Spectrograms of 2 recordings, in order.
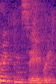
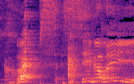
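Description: First: Said in the usual way. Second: Hammed-up French accent on "crepes savory". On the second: Baker telling viewers about savory crepes, mock French accent. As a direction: put on a showy French accent, stretching "savory". Showy French saying, then plain repeat.

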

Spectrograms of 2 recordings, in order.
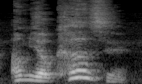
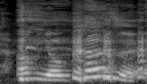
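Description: First: Higher, louder eager claim; excited fan. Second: Much higher and louder, laughing through it; laughing excited insistence. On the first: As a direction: blurt it out like a starstruck kid. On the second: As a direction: repeat it even more eagerly, laughing. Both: Retold or imitated. Teen telling NFL star he's family.

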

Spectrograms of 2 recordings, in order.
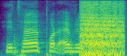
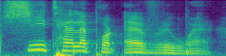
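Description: First: He said loud and sharp; loud wrong take. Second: Said in the usual way. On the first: Real, not acted. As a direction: blurt out he teleport, loud. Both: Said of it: "Why do I keep pronouncing he as a she?".

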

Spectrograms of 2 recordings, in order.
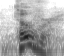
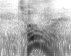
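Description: The two takes are said the same way.

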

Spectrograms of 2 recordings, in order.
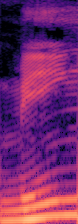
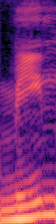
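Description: First: মিং held with a ringing nasal ng; nasal ng ending. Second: মিন closed with a short, clear n; plain n ending. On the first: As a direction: hum the end of মিং through the nose. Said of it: "মিং উচ্চারণ করতে হবে". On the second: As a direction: say মিন without any ng ring. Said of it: "মিন বললে হবে না". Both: Shown as a demonstration.

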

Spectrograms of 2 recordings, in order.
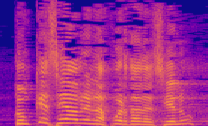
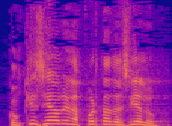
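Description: First: "¿Con qué se abren las puertas del cielo?" asked at normal level, pitch rising on qué; rising question. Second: "¿Con qué se abren las puertas del cielo?" repeated much softer, falling at the end. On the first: Pastor first asking the church the question, rising tone. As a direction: put the question to them, lifting at the end. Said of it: "repeats question, first take". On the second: Pastor repeating the question quietly to make it land. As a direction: drop your voice and let the question sink in. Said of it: "repeats question, second take". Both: Shown as a demonstration.

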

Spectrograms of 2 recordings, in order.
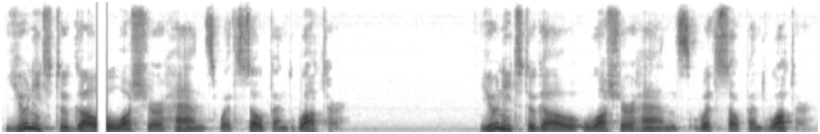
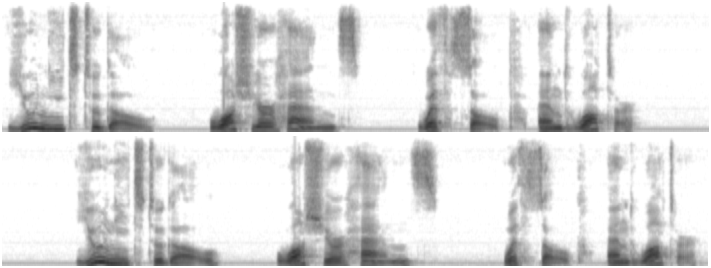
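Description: First: Natural fluent speed; now say it quickly, all in one flow; fast repeat-after-me drill; faster. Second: Very slow, word by word; slow repeat-after-me drill. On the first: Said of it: "dwa razy szybciej". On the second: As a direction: drill it slowly for the class. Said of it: "dwa razy wolno". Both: Shown as a demonstration.

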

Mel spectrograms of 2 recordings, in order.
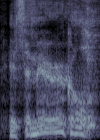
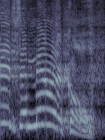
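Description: First: Said in the usual way. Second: Very high-pitched, fervent cry; preacher's climax, pitch soaring; exultant exclamation. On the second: Real, not acted. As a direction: proclaim it at the peak of excitement. Sermon climax, then repeated calmly.

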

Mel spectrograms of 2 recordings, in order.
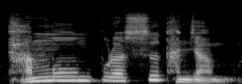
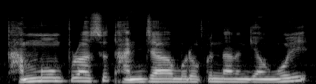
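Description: First: "단모음" raised higher and slowed down; teacher flagging the tricky rule with a high, slow "단모음"; emphatic rule. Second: Said in the usual way. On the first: Shown as a demonstration. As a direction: announce "단모음 플러스 단자음" high and slow like a key rule.

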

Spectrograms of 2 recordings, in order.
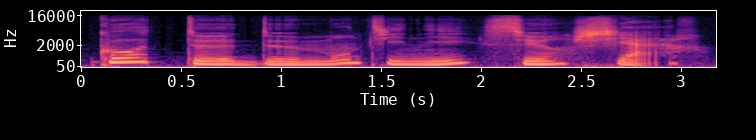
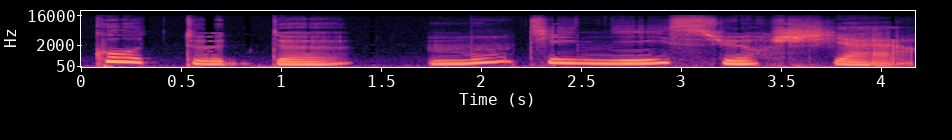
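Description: First: Côte de Montigny-sur-Cher whispered slowly; calm slow repeat; slow whispered place name; steady repeat. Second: Côte de Montigny-sur-Cher whispered slowly in one breath; slow whole-name demo. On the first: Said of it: "encore une fois". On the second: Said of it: "let's take a good breath". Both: Shown as a demonstration.

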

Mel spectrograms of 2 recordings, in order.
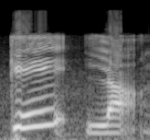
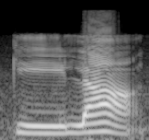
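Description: First: "केला" said high with a falling close; raised example word. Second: Said in the usual way. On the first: Shown as a demonstration. Teacher models word for child, raised and falling. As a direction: lift "केला" up and let it fall. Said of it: "अब तुम्हें मन में सोचना है मात्रा के साथ". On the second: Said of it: "और फिर बोलना है".

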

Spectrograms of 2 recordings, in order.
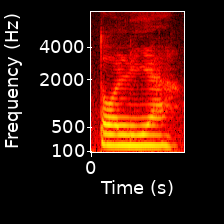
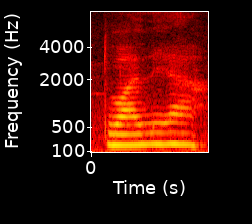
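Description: First: Tolya in two quick syllables, no w; Indian tolya. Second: Tuwalya slow, three full syllables tu-wal-ya; Filipino tuwalya. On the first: Vlogger showing the Indian tolya, two syllables. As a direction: squeeze tuwalya into tolya. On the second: Vlogger showing the Filipino tuwalya, slow and full. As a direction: say tuwalya slowly, every syllable. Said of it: "Sabi mo". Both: Shown as a demonstration.

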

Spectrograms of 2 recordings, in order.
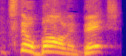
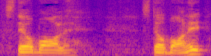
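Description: First: High, loud rapper ad-lib; bragging rap ad-lib, loud and high. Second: Low, lazy mumbled drill ad-lib; deep, soft rapper mumble. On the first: Pretend. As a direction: hype it up like a drill rapper. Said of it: "I'ma [name] style stunt". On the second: Retold or imitated. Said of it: "I'ma [name] style stunt on y'all".

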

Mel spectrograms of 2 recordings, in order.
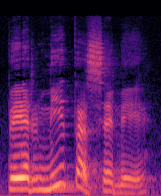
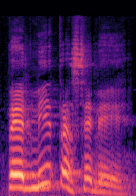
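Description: First: Permítaseme slower, stress on MI; teacher repeats slowly; model pronunciation. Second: Permítaseme slow, stress on MI, falling; slow teaching read; model pronunciation. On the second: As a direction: sound out Permítaseme for students. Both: Shown as a demonstration. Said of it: "Exemplos de palavras sobre esdrújulas".

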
